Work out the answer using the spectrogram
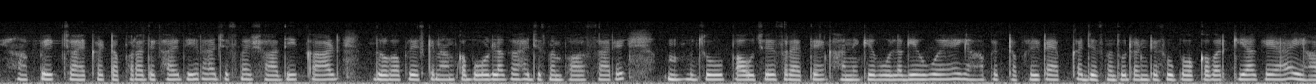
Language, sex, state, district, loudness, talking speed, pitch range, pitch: Hindi, female, Bihar, Muzaffarpur, -18 LUFS, 235 wpm, 215-230 Hz, 225 Hz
